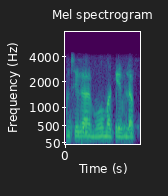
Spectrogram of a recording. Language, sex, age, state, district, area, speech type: Assamese, male, 45-60, Assam, Nagaon, rural, conversation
